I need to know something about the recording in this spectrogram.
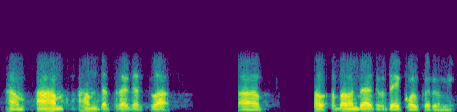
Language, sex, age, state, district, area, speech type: Sanskrit, male, 18-30, Kerala, Kottayam, urban, conversation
